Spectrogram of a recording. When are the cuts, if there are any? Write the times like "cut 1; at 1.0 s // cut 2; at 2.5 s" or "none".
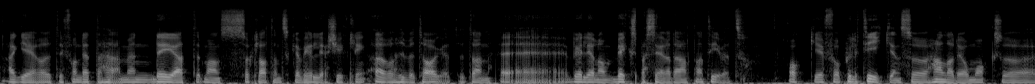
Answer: none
